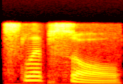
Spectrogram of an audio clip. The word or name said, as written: slipsole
